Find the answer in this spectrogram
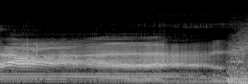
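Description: A man's voice holding one long, wavering cry that slowly falls in pitch, drawing out the end of a villain's laugh, over a steady held musical drone.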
